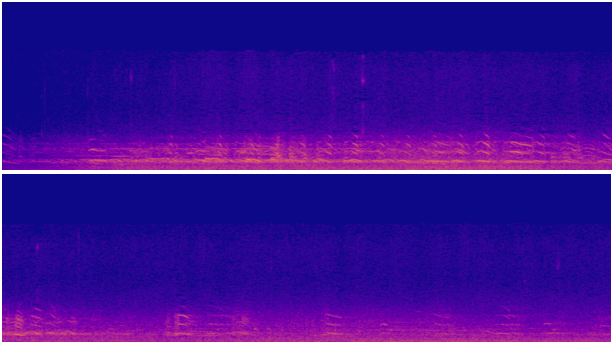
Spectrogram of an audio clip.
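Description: A flock of birds calling, many short overlapping calls at once, thinning out after about seven seconds, over a steady background rush.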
